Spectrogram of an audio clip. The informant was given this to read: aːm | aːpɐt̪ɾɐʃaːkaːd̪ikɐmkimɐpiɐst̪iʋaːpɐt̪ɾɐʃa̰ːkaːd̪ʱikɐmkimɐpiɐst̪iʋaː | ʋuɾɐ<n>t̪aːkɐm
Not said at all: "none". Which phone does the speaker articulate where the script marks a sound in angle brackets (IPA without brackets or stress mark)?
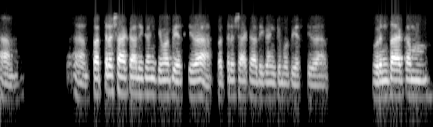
n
